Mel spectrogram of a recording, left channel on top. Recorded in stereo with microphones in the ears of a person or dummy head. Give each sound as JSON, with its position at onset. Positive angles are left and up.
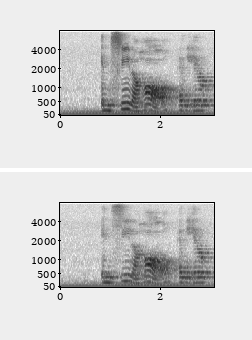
{"t": 0.8, "sound": "a woman speaking", "side_deg": 55, "distance_m": 1.0}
